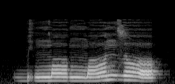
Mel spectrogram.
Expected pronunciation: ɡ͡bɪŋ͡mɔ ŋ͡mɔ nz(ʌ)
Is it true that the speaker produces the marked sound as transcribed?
no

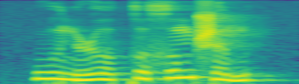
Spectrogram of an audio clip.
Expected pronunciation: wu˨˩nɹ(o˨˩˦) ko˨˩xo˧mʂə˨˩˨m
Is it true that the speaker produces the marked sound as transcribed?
yes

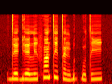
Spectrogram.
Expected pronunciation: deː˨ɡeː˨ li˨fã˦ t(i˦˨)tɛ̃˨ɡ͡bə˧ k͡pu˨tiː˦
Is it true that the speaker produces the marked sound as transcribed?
yes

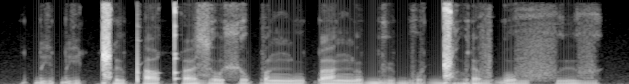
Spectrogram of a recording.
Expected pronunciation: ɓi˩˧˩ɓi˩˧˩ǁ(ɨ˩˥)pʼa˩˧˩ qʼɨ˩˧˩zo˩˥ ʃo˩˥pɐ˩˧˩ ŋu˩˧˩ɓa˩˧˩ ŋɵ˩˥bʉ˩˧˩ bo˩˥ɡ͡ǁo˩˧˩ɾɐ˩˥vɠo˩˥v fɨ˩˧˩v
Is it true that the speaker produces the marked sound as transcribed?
yes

